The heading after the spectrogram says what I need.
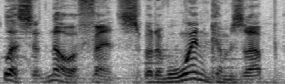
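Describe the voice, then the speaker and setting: Wisecracking, animated baseball manager, American. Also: male voice, mid-range voice, brisk, faint music behind. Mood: mocking. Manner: sarcastic, slangy, brash. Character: wisecracking, exasperated manager of losing baseball club. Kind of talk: radio drama acting.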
